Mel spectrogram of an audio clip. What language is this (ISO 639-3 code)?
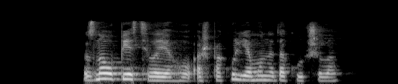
bel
